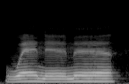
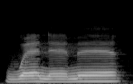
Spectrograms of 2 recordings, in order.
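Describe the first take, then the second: Both takes have the same delivery.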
